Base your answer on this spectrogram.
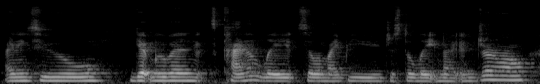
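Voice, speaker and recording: A young woman, a law student vlogging casually, chatty and upbeat with lots of fillers, her voice slightly hoarse. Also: fairly low pitch, level tone, normal speed, warm tone, roomy sound. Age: 20s. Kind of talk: casual vlog chat. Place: home kitchen.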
